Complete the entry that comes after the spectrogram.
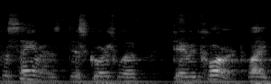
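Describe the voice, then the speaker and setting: A man speaks at a moderate pace. The room echo is audible, and there is noticeable background noise. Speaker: online commentator on theology. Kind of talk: casual rant video. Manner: informal, hesitant with many fillers.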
